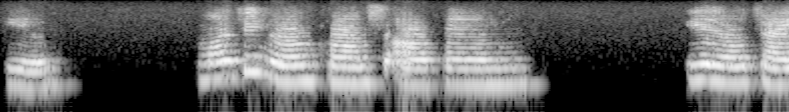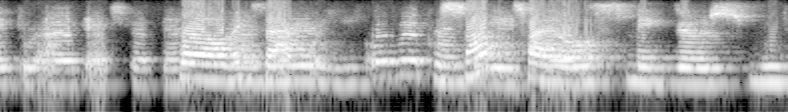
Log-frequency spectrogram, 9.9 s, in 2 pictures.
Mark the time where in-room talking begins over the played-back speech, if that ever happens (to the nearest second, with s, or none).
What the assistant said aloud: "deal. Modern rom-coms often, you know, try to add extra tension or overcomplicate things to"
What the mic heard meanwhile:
6 s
